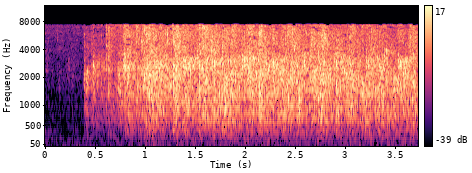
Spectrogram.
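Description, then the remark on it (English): An audience breaks into applause to vote on which science news item they think is fake, here the one about the smallest nuclear genome. After a brief quiet moment, the clapping swells quickly into a dense, steady wash of many hands that holds for several seconds. “So how many people in the audience, and respond by applause, how many think that the first one about the smallest nuclear genome is the fake?”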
